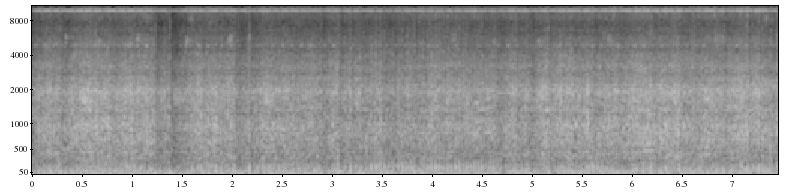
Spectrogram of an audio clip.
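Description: Car driving slowly, heard from a camera on its bonnet as a loud, steady rumble that is heaviest in the low end.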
